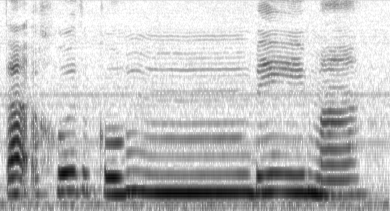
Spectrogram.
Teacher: Ada mim sukun bertemu dengan ba. Ini dinamakan ikhfa syafawi. Cara membacanya samar.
